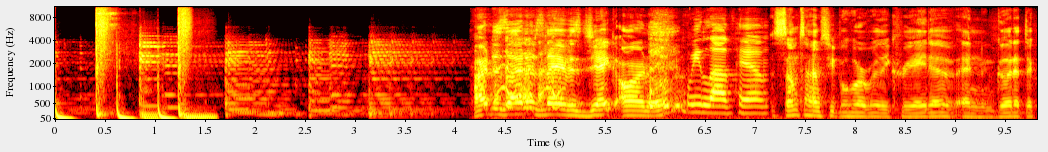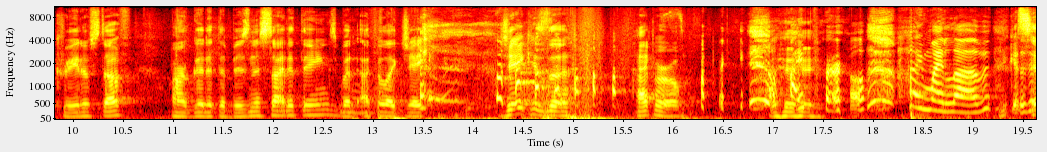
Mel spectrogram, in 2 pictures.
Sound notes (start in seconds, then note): 16.1 Chrissy laughs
